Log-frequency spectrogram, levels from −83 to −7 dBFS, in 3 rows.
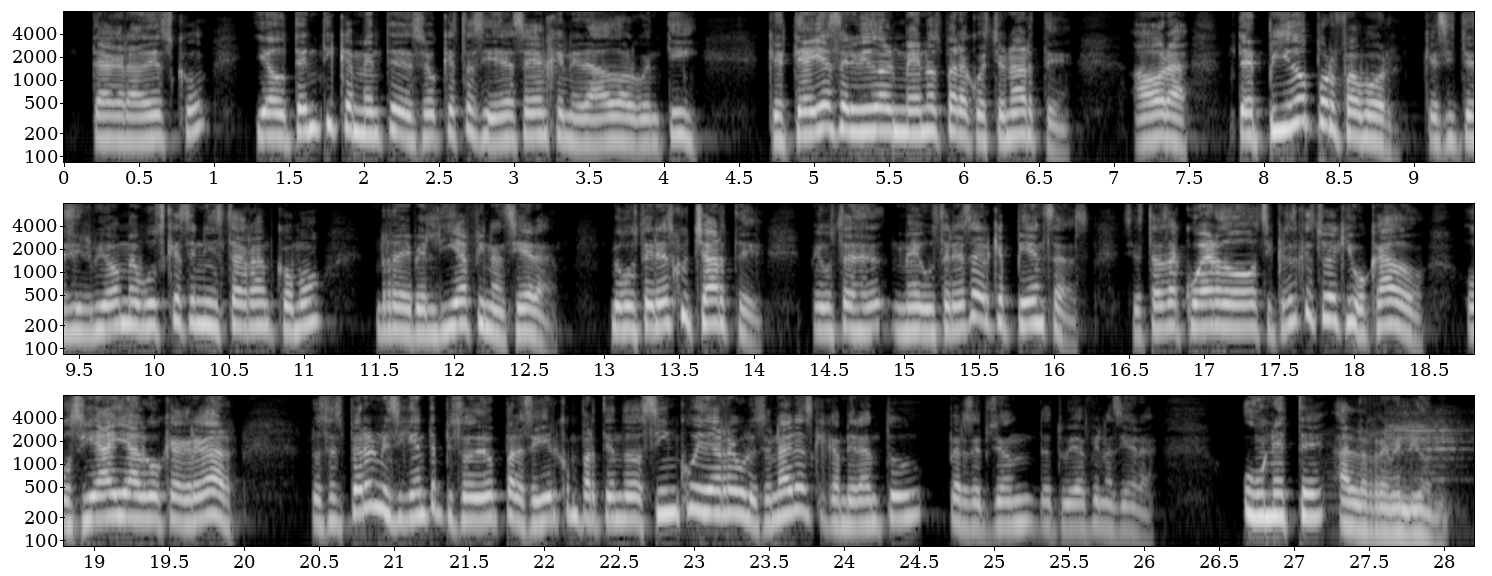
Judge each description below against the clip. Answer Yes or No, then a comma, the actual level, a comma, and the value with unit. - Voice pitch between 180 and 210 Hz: Yes, high, 190 Hz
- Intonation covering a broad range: No, average, 3.2 semitones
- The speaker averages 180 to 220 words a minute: Yes, average, 185 wpm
